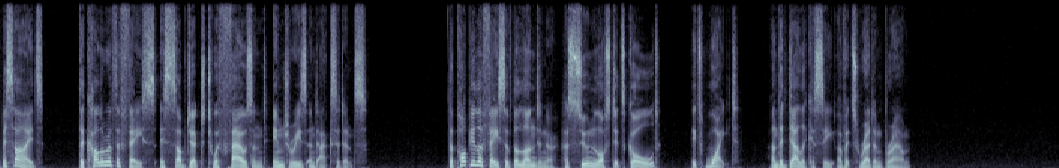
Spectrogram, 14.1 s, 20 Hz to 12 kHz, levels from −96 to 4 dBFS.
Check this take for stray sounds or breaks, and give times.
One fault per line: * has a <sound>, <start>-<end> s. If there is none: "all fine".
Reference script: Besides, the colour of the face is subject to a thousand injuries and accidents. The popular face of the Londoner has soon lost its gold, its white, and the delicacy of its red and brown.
all fine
